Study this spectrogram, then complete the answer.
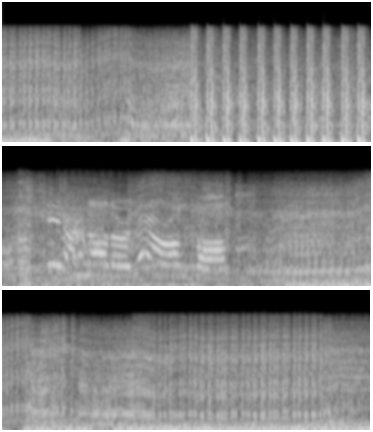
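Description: A quad bike engine drones and revs steadily.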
